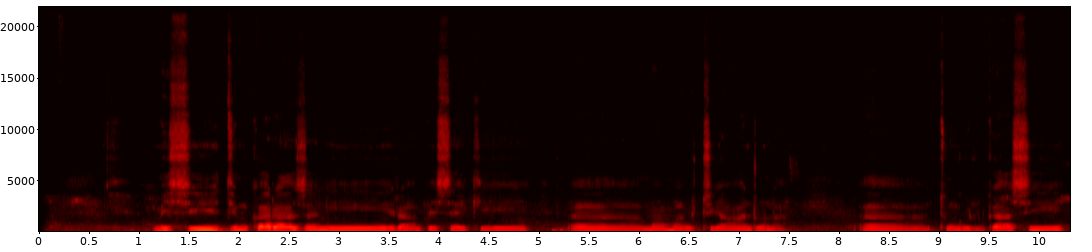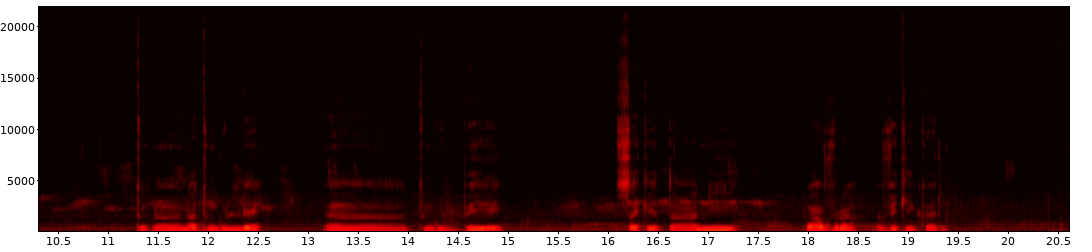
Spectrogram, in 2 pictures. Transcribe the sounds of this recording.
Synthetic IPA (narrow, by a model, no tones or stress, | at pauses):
misid̪imikaɾazaniraɦampesekʲʰi | mamaŋɡiʈ͡ʂiaaɳɖ͡ʐana | t̪uŋɡuluɡasi | nat̪uŋɡulle | t̪uŋɡulube | saket̪ani | pwavuɾəvekekaɾi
